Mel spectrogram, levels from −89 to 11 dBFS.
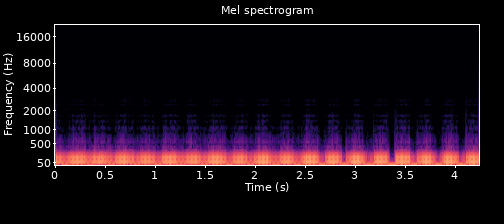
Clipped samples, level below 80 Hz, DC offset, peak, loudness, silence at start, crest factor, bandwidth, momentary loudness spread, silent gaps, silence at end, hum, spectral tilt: under 0.1%; -18 dBFS; 0.7%; -2 dBFS; -17 LUFS; 0 s; 14 dB; 0.7 kHz; 2 LU; none; 0 s; none; -16 dB/octave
